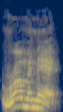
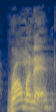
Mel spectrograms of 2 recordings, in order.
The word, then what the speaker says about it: Reimonenq: First of all, did I pronounce the name right? What's the last name? It's Reimonenq. Reimonenq.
